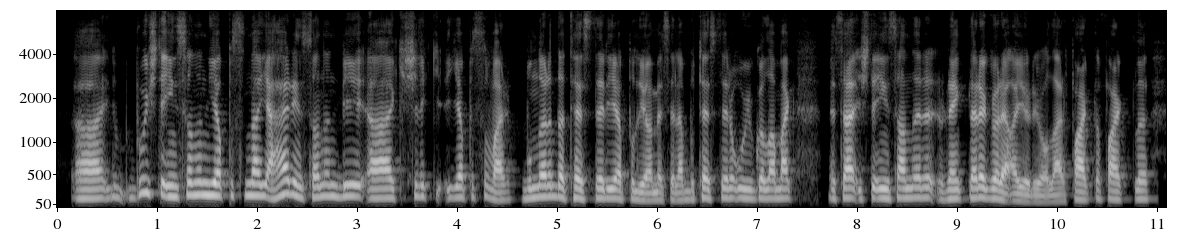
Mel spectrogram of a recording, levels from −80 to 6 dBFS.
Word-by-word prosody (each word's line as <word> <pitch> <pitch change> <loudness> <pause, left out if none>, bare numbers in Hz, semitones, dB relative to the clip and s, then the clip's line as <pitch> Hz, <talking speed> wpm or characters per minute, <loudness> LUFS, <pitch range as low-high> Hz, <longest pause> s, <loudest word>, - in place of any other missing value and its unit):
Eee, 135 - -5
b 140 +1 +2
b 145 -2 -10
bu, 225 +1 0
işte, 210 -3 -1
insanın 190 +4 +2
yapısına 180 0 +2
ya, 175 - +3
her 200 +4 +3
insanın 165 -1 -1
bir, 170 0 +1
aaa, 145 0 +3
kişilik 165 +1 -9
yapısı 155 0 -4
var. 115 0 +1
Bunların 165 +4 +1
da 155 - +2
testleri 140 -1 0
yapılıyor. 125 -4 0
Mesela 115 +1 -4
bu 125 - -9
testleri 145 0 -1
uygulamak 140 0 0 0.3
mesela, 140 +2 +3
işte, 135 +3 -5
insanları 145 -1 0
renklere 135 +3 +2
göre 140 -3 +3
ayırıyorlar 95 -2 -2
farklı 125 +3 +1
farklı, 130 0 -2
145 Hz, 170 wpm, -20 LUFS, 130-160 Hz, 0.3 s, ya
